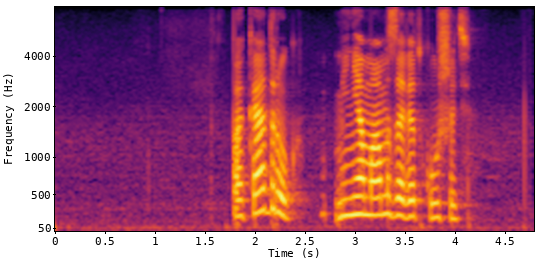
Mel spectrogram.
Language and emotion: Russian, positive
